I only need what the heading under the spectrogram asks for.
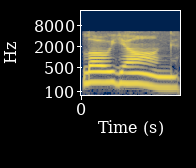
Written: Loyang

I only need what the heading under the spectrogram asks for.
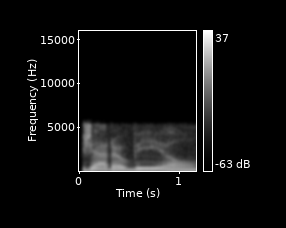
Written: Jadotville

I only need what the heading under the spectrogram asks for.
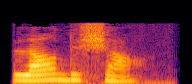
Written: langue de chat

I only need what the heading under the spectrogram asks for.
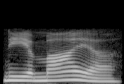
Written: Nehemiah

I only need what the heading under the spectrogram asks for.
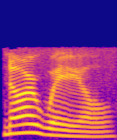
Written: narwhale

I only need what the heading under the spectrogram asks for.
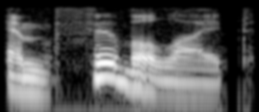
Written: amphibolite

